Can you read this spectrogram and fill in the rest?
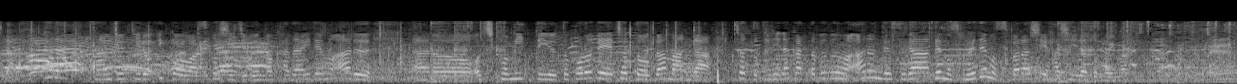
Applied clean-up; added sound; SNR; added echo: none; Fart; 13 dB; none.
